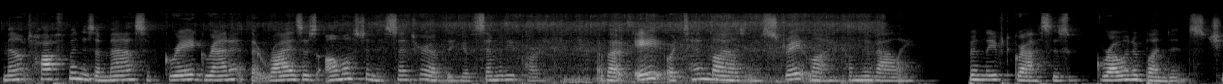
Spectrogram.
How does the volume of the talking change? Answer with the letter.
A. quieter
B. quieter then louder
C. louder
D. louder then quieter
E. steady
E.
